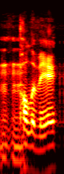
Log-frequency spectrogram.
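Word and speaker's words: Poilievre: Polivet.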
